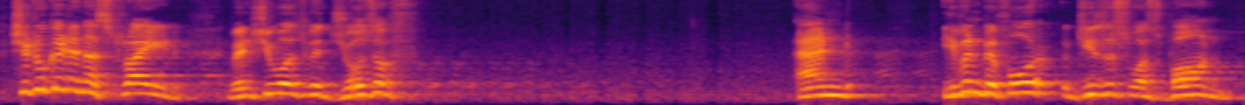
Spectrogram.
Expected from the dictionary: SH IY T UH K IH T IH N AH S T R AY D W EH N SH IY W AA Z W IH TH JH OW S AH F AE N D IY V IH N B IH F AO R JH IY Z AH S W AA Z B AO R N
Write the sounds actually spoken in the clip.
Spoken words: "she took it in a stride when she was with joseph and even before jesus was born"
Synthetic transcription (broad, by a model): SH IY T UH K IH T IH N AH S T R AY D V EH N SH IY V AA Z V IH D JH OW S AH F AE N D IY V IH N B IH F AO R JH IY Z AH S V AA Z B AO R N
